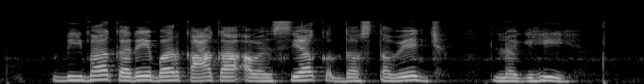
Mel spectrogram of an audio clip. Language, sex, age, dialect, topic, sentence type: Chhattisgarhi, female, 31-35, Central, banking, question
